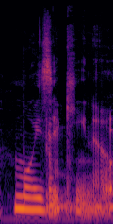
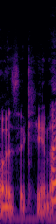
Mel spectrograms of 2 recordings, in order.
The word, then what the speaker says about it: Mäusekino: How do you spell that? Mäusekino. – M-A umlaut U-S-E-K-I-N-O. Mäusekino. – Mäusekino.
